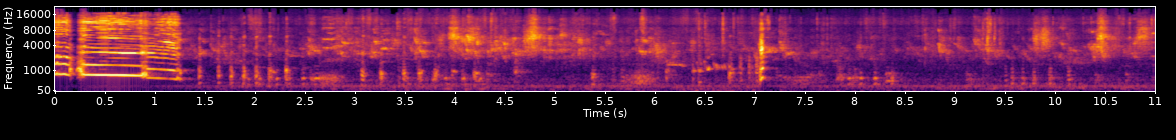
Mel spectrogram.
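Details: Lohmann Brown rooster ends a loud descending crow in the opening second, then soft scattered clucks and faint chatter carry on over a low steady hum.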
